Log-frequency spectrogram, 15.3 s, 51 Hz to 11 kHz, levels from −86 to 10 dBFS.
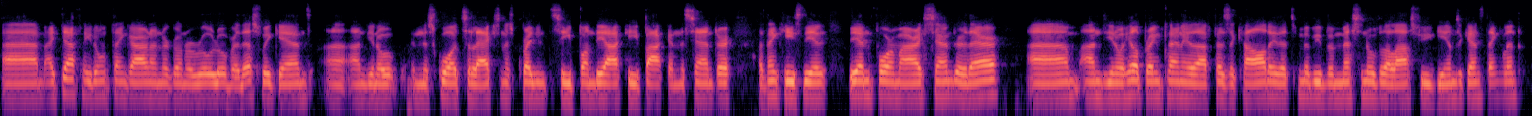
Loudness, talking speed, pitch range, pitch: -19 LUFS, 230 wpm, 115-125 Hz, 120 Hz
